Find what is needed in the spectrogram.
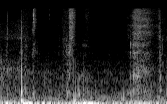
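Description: Faint rubbing and a few light taps of hands and a small tool working a sheet of heat-transfer vinyl flat on a plastic cutting mat, over a low room hum.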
